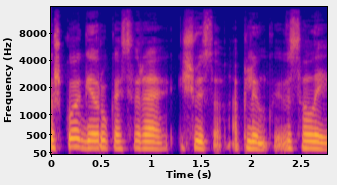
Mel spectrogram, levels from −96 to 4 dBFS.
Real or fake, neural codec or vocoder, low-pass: real; none; 14.4 kHz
